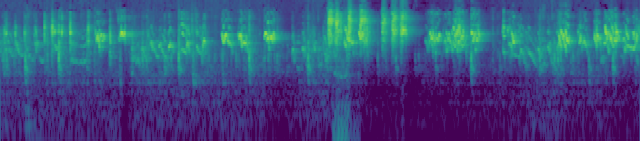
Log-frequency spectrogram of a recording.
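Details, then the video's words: Several pet budgerigars chatter without pause in a dense stream of scratchy warbles, squeaks and sharp chirps, overlapping in a busy, high-pitched jumble. "CUTE PET BUDGIES CHIRPING"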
